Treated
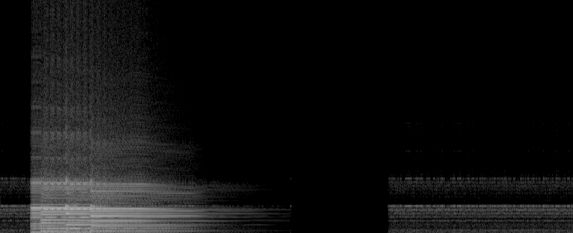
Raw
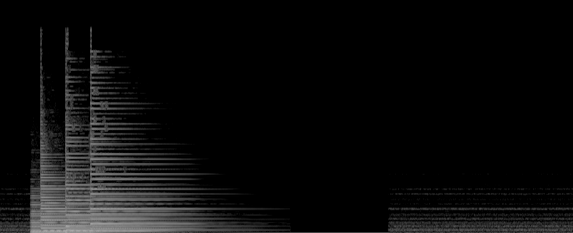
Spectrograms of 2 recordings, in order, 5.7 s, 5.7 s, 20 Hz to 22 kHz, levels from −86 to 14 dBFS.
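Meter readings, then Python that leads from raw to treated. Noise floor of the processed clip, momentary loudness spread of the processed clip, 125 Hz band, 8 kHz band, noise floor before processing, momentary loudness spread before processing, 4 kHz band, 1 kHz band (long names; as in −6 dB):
below −85 dBFS, 15 LU, −5.5 dB, −9.0 dB, −58 dBFS, 17 LU, 0.0 dB, 0.0 dB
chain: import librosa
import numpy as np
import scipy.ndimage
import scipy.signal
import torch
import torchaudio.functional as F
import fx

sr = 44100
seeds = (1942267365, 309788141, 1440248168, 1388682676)

y = fx.notch_comb(x, sr, f0_hz=180.0)
y = fx.freq_invert(y, sr, carrier_hz=2600)
y = fx.running_max(y, sr, window=5)
y = F.gain(torch.from_numpy(y), 4.0).numpy()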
